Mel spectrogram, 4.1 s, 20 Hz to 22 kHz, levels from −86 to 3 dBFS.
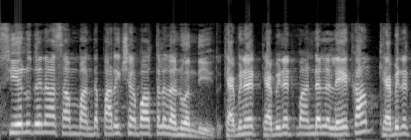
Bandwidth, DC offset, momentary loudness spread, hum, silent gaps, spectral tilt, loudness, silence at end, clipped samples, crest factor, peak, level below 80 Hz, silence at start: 11.5 kHz; under 0.1%; 5 LU; none; none; -2.5 dB/octave; -12 LUFS; 0 s; 0.2%; 12 dB; 0 dBFS; -54 dBFS; 0 s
